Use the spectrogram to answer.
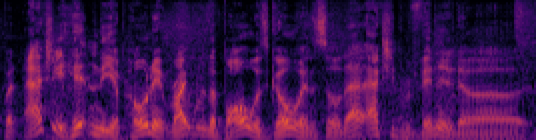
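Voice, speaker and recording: A young man giving excited, laugh-filled commentary on a video game with friends, reacting with loud exclamations. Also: mid-range voice, quick pace. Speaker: let's player commentator. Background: game music.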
